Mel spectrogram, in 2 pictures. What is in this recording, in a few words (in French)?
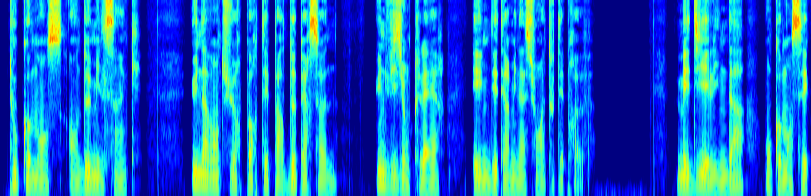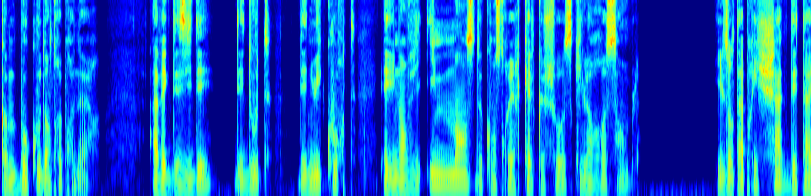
voix off; notre histoire; Pause Concours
